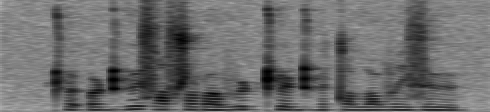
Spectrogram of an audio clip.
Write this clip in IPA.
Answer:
ʈʰɵʔoɖʱɨzi sˤʉɽovʉ ʈʰɨɖʱɵ tɵðˤɵvi zɨ

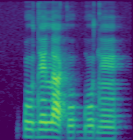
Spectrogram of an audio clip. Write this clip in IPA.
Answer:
k͡po˦dɛ˦ la˦˨ko˨˦ ɡ͡bo˧ dɛ̃˧

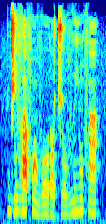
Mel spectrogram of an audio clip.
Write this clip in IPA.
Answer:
d͡ʒe˦va˦fɔ̃˦˨ voː˨ɾɔ˨ t͡ʃo˨ vɨ˦jũ˦fã˦

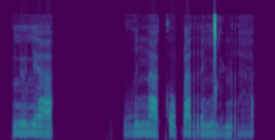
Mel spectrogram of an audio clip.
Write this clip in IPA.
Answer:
lʲolʲæ | k͡po̤i̯ n̪æko ɓæreŋ͡ǀe̤ɳræ̤

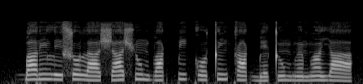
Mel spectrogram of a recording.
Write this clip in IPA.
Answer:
ɡ͡ba˧ɾĩ˧li˨so˧ la˨ʃa˨˦ ʃũ˦ ba˧ k͡pi˦ko˧tĩ˦ka˧ ɡ͡be˨tũ˨˦bɛ̃˧bã˦ ja˦˨

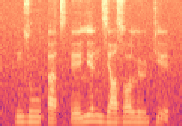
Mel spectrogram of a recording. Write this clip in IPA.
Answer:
nzuʔa t͡sʼelʲɛ nze zˤʉlʉkʲe

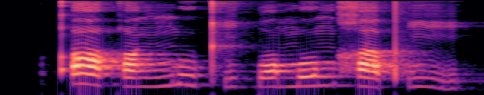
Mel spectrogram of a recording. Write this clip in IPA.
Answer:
qʼaqaŋ ŋ͡mukʼiɡ͡bɔ moŋχa pʼi

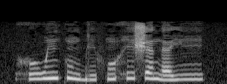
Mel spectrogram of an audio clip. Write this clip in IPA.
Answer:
hu˧wĩ˦kũ˦˨ɡ͡bi˨ fũ˨˦hi˦ʃɛ˦ nɛ˧ji˦

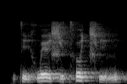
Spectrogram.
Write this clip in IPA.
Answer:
t̪ḭ˨˩xwe˥˩ɪ̯ɕi˧˥ t̪ʰɤ˥˩t͡ɕʰḭ˨˩˦n

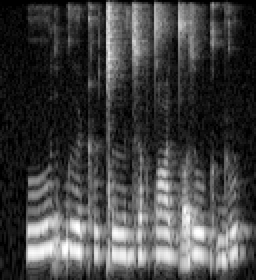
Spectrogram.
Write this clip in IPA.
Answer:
uːrbɯːʈʰuǀɯː d͡zufdˤuːl d̪ɔ̰zuːɡɔ̰ɡɖu

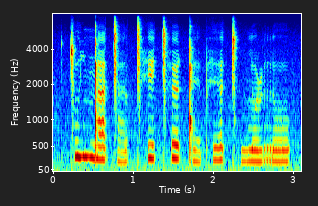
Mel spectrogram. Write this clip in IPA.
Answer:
ǀu˦ʎŋ͡ǃa˧ǀa̤˨l ǀʰe˦ǀʰœ˦ ǃɛ̤˧pʰɛ̤˦ɐ̯ ǀʰṳ˧l o˦ɭ ro˦

